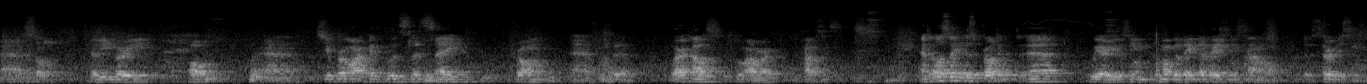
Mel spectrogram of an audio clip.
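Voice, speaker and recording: A man's voice: on the low side, moderate pace. A man in his thirties from Poland with a Polish accent gives a technical conference talk. His delivery is plain and hesitant, with frequent fillers and restarts. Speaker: conference speaker. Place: large echoey conference room. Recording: echoey hall, distant, audible background noise.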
